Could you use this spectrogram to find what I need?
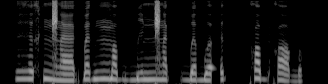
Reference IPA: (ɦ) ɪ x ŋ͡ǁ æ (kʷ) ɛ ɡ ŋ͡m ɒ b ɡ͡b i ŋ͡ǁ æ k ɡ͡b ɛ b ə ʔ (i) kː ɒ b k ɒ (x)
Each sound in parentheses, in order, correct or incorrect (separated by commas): correct, incorrect, incorrect, incorrect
